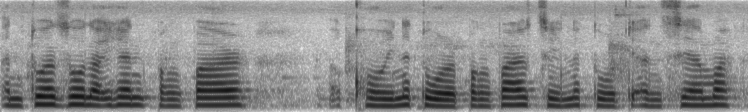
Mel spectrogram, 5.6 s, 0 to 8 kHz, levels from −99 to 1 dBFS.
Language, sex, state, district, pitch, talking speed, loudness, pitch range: Mizo, female, Mizoram, Aizawl, 195 Hz, 140 wpm, -15 LUFS, 180-200 Hz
